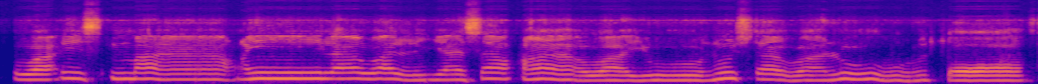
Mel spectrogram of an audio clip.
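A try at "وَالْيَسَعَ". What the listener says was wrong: Ya, cuman ainnya udah betul, tapi tertahan ya wal yasa'a wa Yunus wa Luta.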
